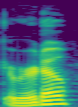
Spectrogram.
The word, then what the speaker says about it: Gerudo: Alright, so we'll move onwards, and that pronunciation, GERUDO, that is always how I pronounced it. I think that's the official pronunciation, but I've also heard a lot of people say GERUDO as well. I don't like that pronunciation. So I'm going to stick with GERUDO, and I apologize if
